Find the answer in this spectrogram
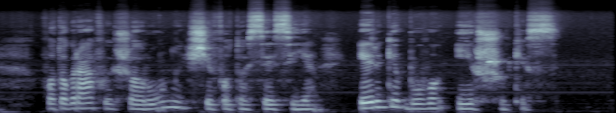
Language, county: Lithuanian, Telšiai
